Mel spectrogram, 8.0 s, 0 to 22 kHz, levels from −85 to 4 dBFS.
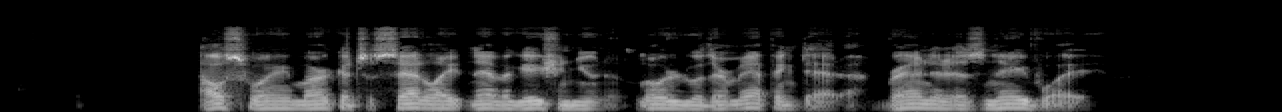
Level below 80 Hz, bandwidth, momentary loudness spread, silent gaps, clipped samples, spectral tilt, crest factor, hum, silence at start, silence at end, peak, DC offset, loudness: -48 dBFS; 9.4 kHz; 15 LU; none; under 0.1%; -4.5 dB/octave; 22 dB; none; 1.25 s; 1.25 s; -4 dBFS; under 0.1%; -24 LUFS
